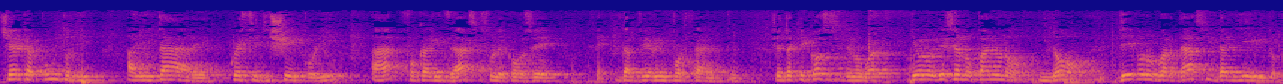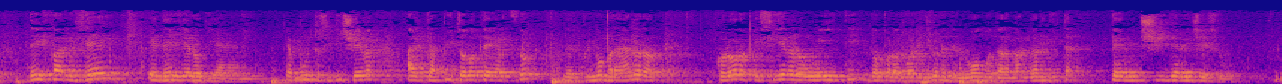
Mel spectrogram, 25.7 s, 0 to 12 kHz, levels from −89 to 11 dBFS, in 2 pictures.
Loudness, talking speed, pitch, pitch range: -25 LUFS, 145 wpm, 160 Hz, 145-180 Hz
